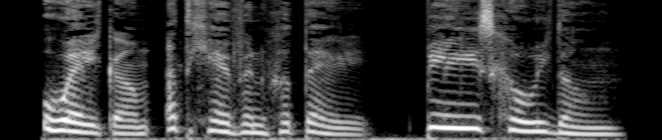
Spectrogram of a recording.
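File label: Greek, female, English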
